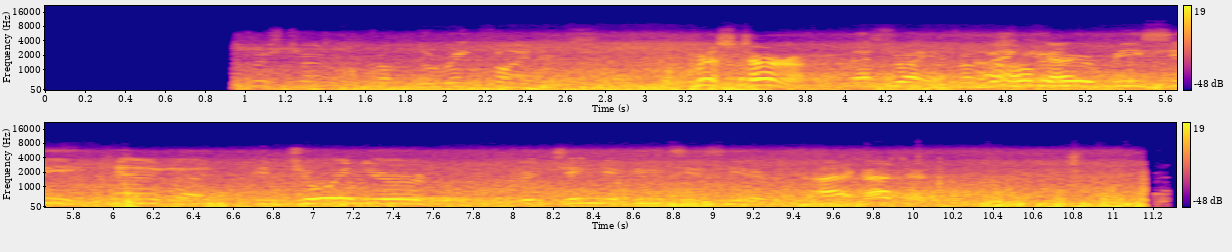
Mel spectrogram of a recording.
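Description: A middle-aged man talks calmly outdoors.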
